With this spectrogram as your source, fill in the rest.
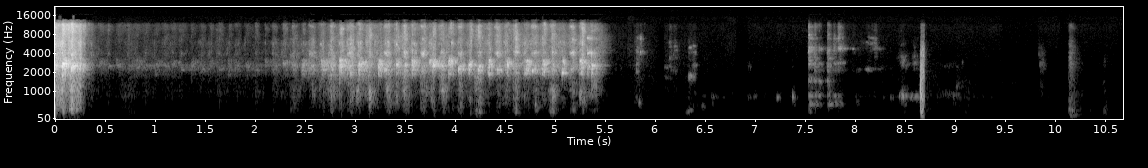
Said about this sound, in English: I'm going to shake this one a little bit harder and faster because I'm not whisking the egg with it.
